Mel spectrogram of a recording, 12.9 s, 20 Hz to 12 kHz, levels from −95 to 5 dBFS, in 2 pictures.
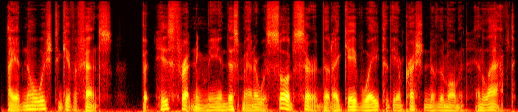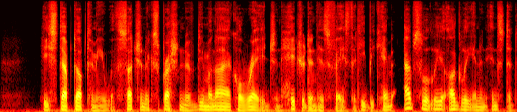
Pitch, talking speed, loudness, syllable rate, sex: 85 Hz, 245 wpm, -22 LUFS, 6.8 syllables/s, male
